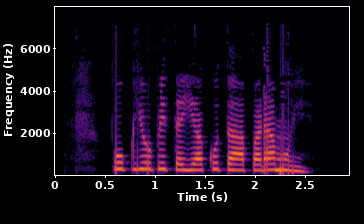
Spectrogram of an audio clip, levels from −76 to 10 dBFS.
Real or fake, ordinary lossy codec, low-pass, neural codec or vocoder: real; MP3, 32 kbps; 7.2 kHz; none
